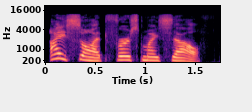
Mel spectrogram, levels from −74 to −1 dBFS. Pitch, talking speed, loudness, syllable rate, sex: 230 Hz, 170 wpm, -14 LUFS, 3.8 syllables/s, female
